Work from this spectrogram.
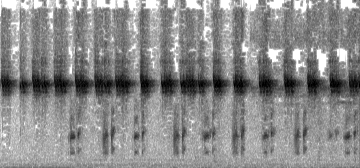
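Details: Loud cricket chirping, offered as a sound to drive away rats and bring on sleep: short high chirps repeated about three to four times a second, with lower rasping pulses beneath many of them.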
